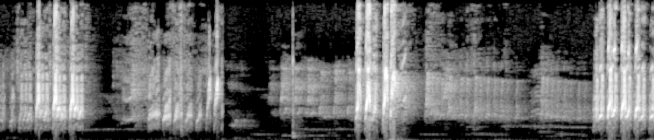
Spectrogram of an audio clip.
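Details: Breeding-condition Flamboyan singing emotionally at a rival as a lure: repeated bursts of high, buzzy, rapid chatter with quieter twittering phrases in between.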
